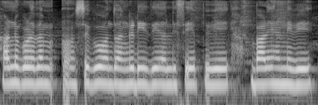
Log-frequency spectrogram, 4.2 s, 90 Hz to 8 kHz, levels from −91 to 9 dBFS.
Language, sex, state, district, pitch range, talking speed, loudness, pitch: Kannada, female, Karnataka, Bidar, 215-225 Hz, 140 wpm, -14 LUFS, 220 Hz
